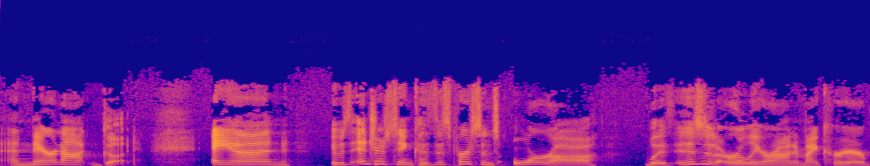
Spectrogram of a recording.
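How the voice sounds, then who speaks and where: A woman's voice: on the high side, fairly bright tone. A woman hosting a casual podcast as a spiritual medium, telling stories in a chatty, informal way.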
